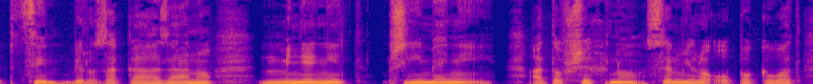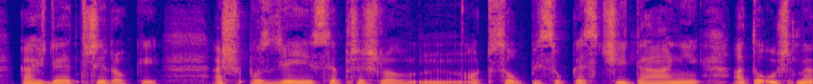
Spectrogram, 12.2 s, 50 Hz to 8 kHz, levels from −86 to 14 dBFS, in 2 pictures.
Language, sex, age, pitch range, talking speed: Czech, male, 60-79, 85-105 Hz, 125 wpm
